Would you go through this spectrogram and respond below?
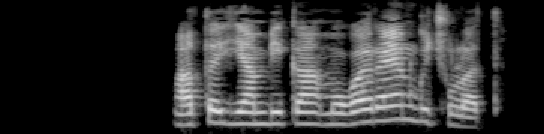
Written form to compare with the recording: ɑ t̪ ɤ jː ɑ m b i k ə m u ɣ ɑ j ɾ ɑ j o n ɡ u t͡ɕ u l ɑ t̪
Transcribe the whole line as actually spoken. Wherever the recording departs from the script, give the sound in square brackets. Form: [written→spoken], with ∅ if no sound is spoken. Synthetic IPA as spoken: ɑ t̪ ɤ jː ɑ m b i k [ə→ɑ] m [u→o] ɣ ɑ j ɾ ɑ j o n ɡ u t͡ɕ u l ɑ t̪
